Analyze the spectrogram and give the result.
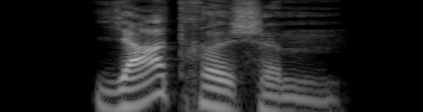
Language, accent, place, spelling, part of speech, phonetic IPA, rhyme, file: German, Germany, Berlin, iatrischem, adjective, [ˈi̯aːtʁɪʃm̩], -aːtʁɪʃm̩, De-iatrischem.ogg
- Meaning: strong dative masculine/neuter singular of iatrisch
